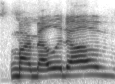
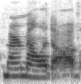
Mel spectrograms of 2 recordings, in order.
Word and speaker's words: Marmeladov: now because how do you say that christy marmeladov was what i mean okay what you said yeah marmaladov okay so how does the reader feel about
